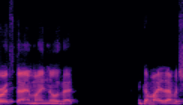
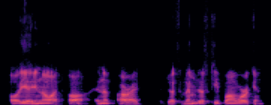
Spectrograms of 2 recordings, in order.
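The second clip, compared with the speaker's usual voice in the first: ordinary talk, nothing marked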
